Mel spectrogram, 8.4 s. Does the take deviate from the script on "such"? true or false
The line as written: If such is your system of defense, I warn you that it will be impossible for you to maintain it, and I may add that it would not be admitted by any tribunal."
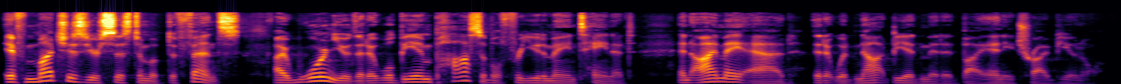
true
